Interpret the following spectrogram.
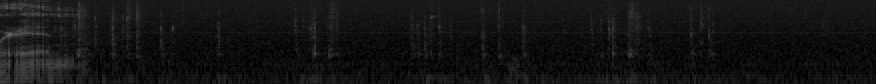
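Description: Faint, irregular keystrokes on a computer keyboard as short commands are typed, after a brief voice sound at the very start.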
